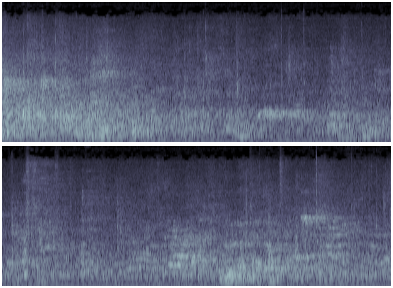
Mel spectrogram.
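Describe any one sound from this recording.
A crowd of people murmurs and chats in a large room.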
